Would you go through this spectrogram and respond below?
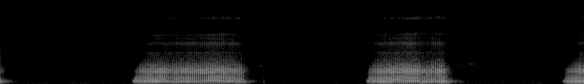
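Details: Sleeping male Cavalier King Charles Spaniel lying on a floor indoors, giving loud, rough, drawn-out snores lasting over a second each, about every two and a half seconds, with near silence between.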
